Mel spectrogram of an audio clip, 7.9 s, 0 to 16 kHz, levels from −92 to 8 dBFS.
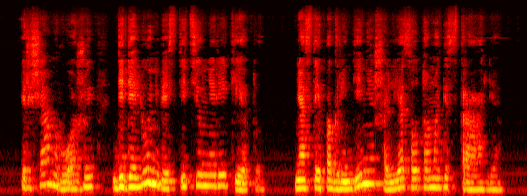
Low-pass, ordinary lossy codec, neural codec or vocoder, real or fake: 14.4 kHz; AAC, 64 kbps; none; real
